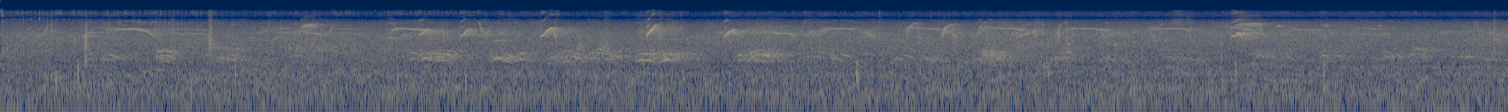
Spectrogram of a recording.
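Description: Birds calling in the trees: many short, high, arching chirps repeated every second or so, with lower chattering calls between them, over a steady background hiss.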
